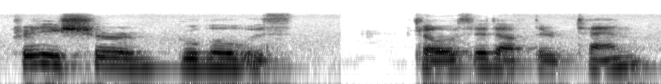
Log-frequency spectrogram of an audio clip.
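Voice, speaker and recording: A man's voice: mid-range voice, normal speed, darkish tone. A man in a casual group video chat who makes dry, matter-of-fact remarks. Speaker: hangout participant. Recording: dull lo-fi call audio with faint noise.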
